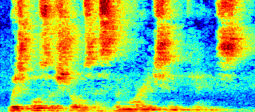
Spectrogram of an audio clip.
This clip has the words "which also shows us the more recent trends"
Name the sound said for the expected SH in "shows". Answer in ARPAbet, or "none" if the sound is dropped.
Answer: SH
